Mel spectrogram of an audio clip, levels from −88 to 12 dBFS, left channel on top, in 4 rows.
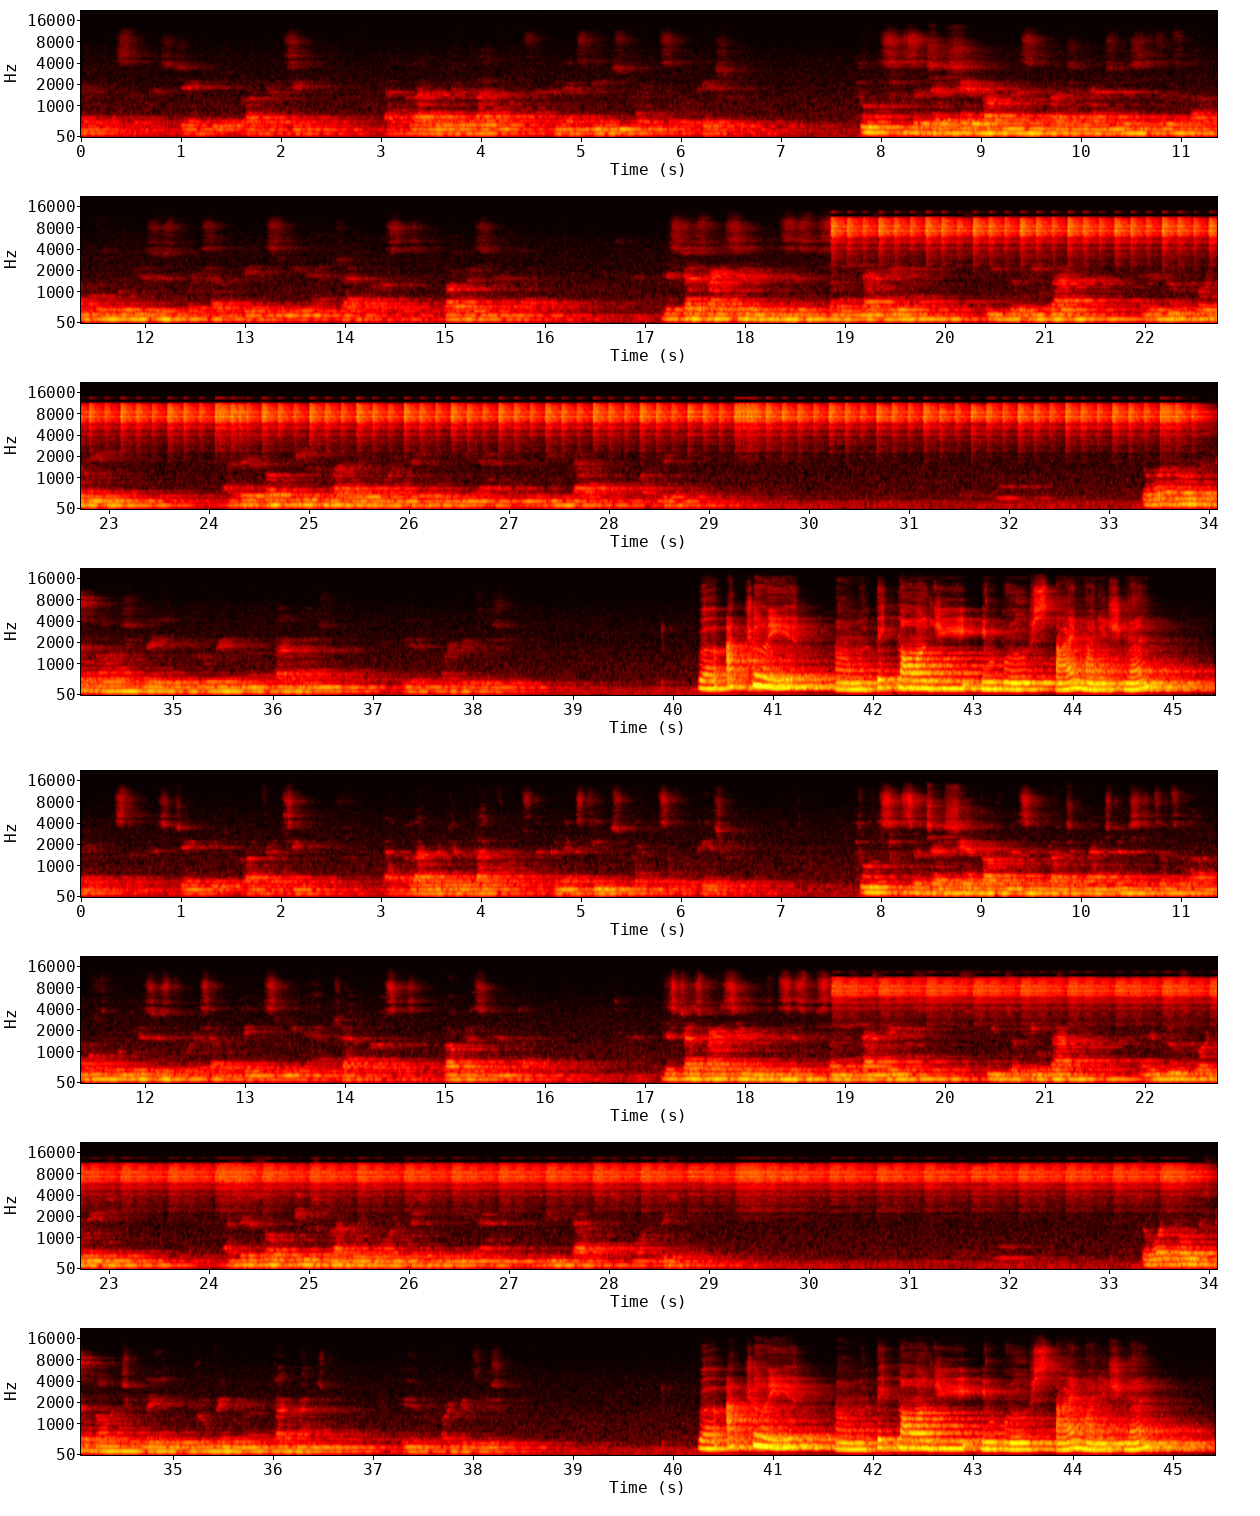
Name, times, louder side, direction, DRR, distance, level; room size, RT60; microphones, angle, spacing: voice 1, 0.0-2.3 3.0-6.6 7.8-14.6 15.0-15.9 17.2-19.9 20.4-21.3 21.9-23.2 24.2-27.9 28.2-28.8 31.9-32.1 33.3-36.9 37.3-38.3, equal, 70° right, -1 dB, 1.9 m, -29 dB
sound 1, 18.9-33.9, left 7 dB, 85° left, 2.5 m, -23 dB
voice 2, 40.3-41.3 41.6-44.8, left 1 dB, 15° left, 5 dB, 0.5 m, -17 dB
13.5 x 7.0 x 5.1 m, 2.5 s
head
